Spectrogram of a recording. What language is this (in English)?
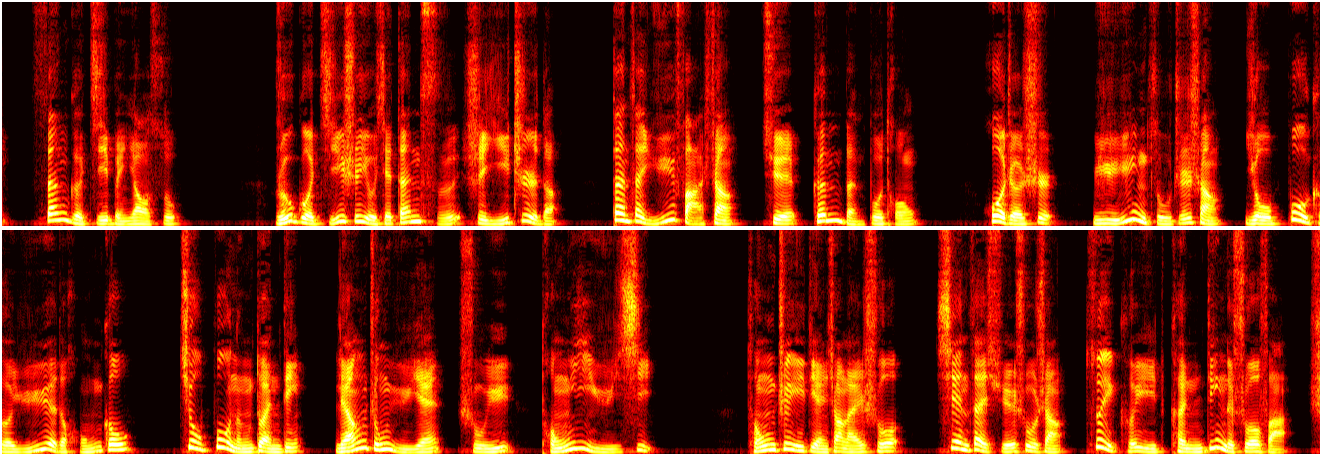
Chinese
